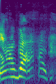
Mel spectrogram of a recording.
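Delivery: high screaming at the top of lungs. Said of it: "Just screaming my lungs out".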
